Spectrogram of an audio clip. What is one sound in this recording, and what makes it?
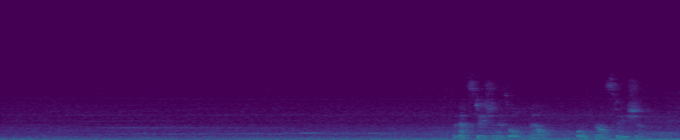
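A subway train pulls away, its motor whining as it rises in pitch.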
